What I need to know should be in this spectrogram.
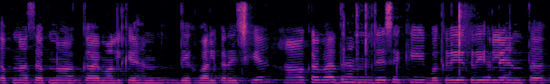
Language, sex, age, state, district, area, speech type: Maithili, female, 30-45, Bihar, Begusarai, rural, spontaneous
